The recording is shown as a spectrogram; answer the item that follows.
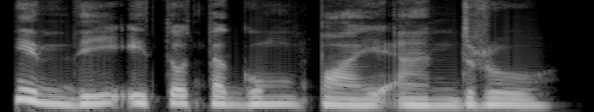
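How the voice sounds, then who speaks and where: A poised Filipino woman bent on revenge, played by a female narrator in an audio drama. She speaks with measured control and quiet menace, recorded very dry. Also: deep voice, no echo. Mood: calm resolve.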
